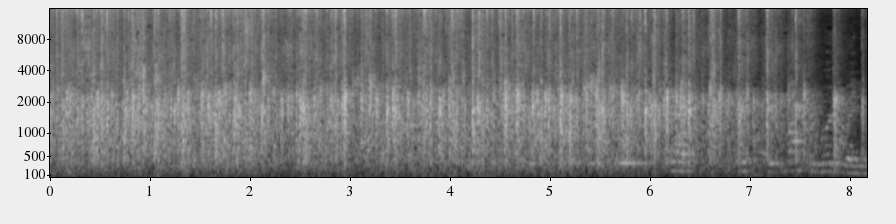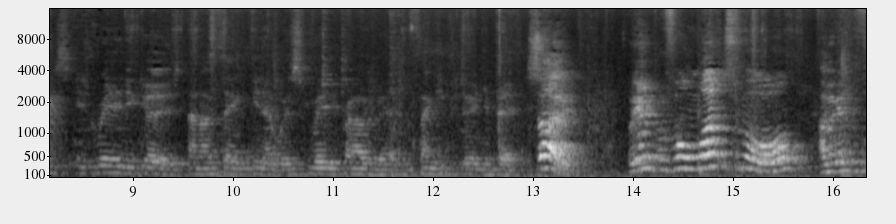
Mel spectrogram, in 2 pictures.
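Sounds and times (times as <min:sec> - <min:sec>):
crowd of people applauding: 0:00.0 - 0:08.3
speech: 0:09.7 - 0:13.6, 0:14.4 - 0:16.3.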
